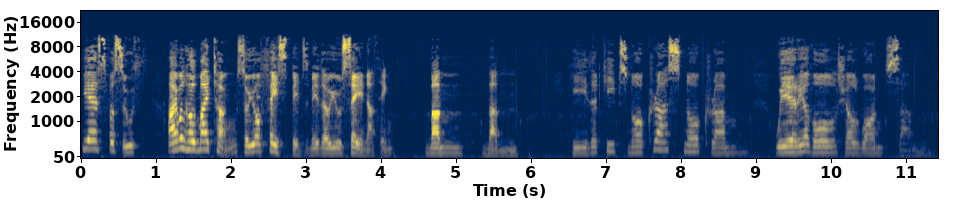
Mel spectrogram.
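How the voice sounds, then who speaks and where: An actor playing a witty, impudent court fool in radio Shakespeare, with a sing-song, riddling delivery. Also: male voice, on the high side, animated, takes it slowly, a bit bright. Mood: teasing. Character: witty, mocking court fool, teasing the king. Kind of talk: 1960s British radio Shakespeare acting, with sung rhymes. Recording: vintage 1960s radio drama recording.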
